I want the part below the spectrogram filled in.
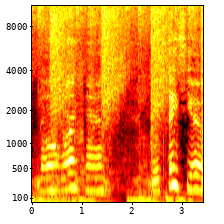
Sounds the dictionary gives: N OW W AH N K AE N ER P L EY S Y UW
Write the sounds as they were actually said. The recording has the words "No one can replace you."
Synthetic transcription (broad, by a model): N OW W AH N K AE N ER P EY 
